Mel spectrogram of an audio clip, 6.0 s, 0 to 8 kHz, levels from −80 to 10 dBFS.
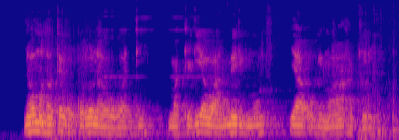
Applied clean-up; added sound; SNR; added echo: neural separator model SepFormer DNS4.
